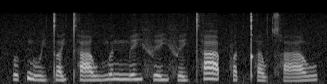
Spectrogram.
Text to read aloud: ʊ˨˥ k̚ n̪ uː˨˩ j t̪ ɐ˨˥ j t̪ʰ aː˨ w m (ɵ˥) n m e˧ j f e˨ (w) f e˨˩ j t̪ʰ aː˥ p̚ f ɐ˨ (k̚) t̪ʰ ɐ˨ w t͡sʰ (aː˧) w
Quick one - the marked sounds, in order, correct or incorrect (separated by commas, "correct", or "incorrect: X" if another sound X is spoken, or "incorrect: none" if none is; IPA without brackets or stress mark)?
incorrect: ɵ˧, incorrect: j, correct, incorrect: aː˨˥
